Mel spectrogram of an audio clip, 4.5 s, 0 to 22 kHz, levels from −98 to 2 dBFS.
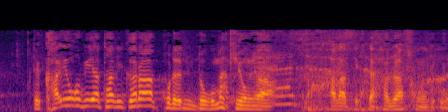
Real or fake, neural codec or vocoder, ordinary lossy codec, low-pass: fake; codec, 16 kHz, 8 kbps, FunCodec, trained on LibriTTS, 25 frames a second; MP3, 32 kbps; 7.2 kHz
